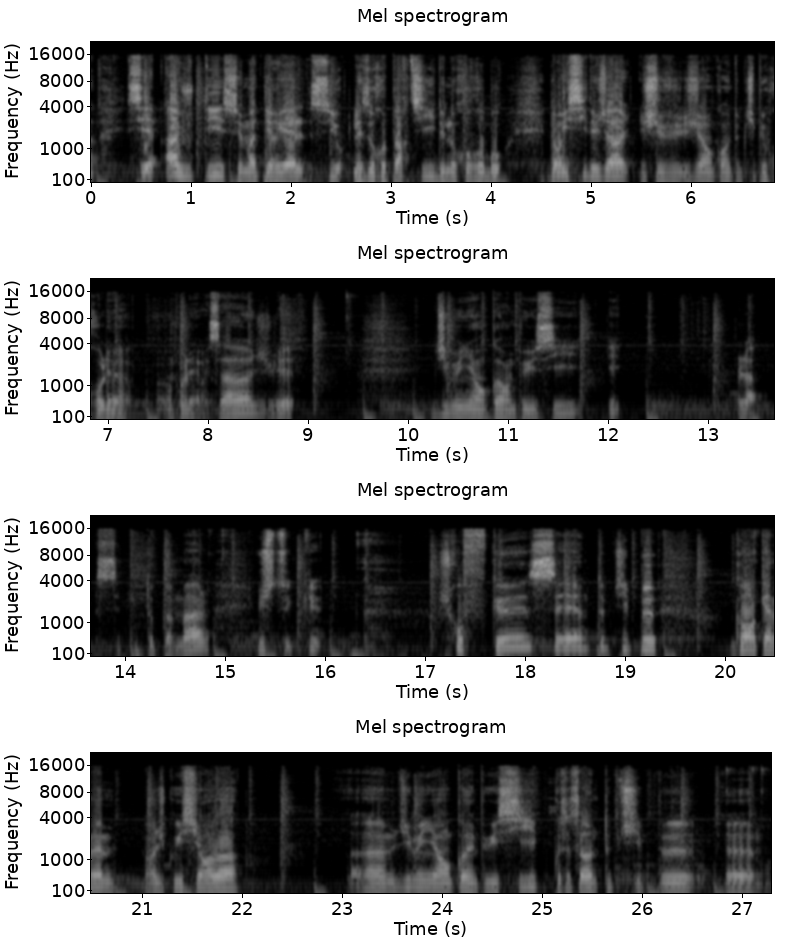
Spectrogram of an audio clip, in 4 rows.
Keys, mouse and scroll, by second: 0.9-6.9 right drag, 6.9-8.3 middle drag, 8.3-12.0 drag, 12.0 a, 13.8 shift+scroll up 2, 16.3 scroll up 4, 18.8-20.1 middle drag, 20.1-23.5 drag.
